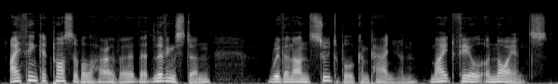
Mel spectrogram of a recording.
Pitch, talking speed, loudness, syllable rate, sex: 115 Hz, 150 wpm, -19 LUFS, 6.0 syllables/s, male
